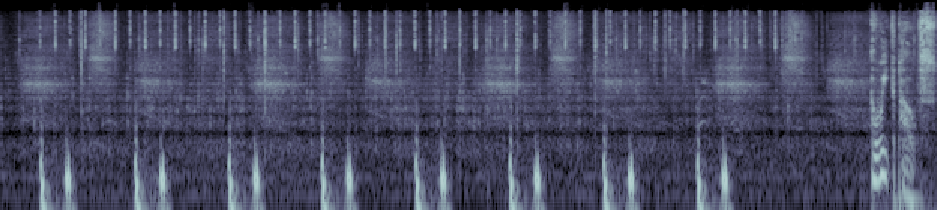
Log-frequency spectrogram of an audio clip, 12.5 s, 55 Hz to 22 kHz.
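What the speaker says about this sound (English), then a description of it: "I need to concentrate and count the heartbeats." A slow, weak heartbeat pulse in the Sherlock Holmes Crimes and Punishments video game, about 50 beats per minute: steady paired low thumps repeating evenly and close, with a faint hum underneath.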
